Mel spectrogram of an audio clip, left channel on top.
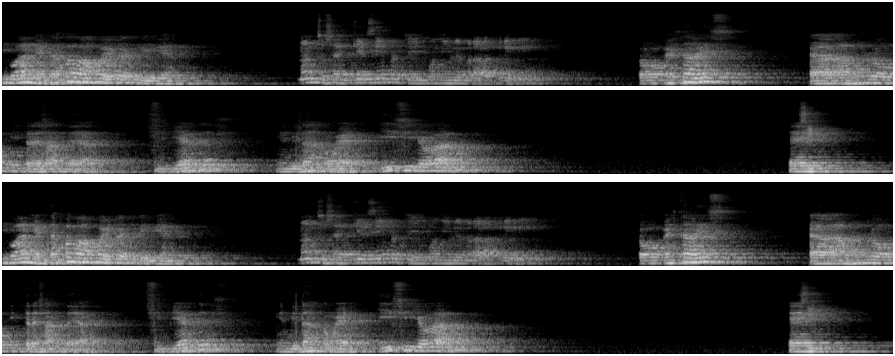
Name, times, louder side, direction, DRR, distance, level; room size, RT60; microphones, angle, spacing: voice 1, 0.0-1.7 6.4-7.2 8.1-9.8 10.4-11.1 11.6-13.5 16.8-17.1, equal, 75° right, -1 dB, 4.4 m, -19 dB
voice 2, 3.0-5.3 16.9-17.0, equal, 25° left, -4 dB, 2.6 m, -27 dB
24.5 x 9.6 x 2.4 m, 1.5 s
head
